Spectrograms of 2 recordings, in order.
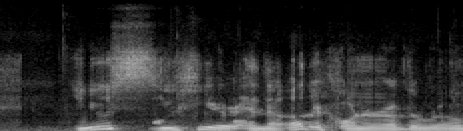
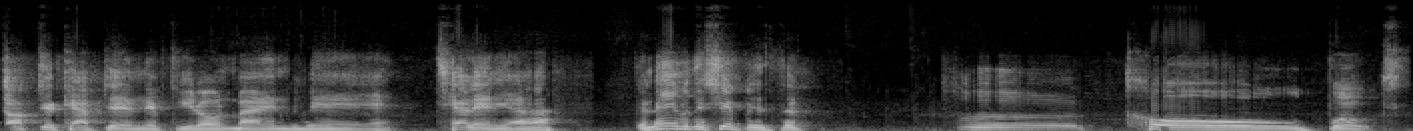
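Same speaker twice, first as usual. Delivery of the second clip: pompous kobold captain; 3 semitones higher than usual. Acted. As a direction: puff up like a tiny captain in a big hat. Kobold explains ship name.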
